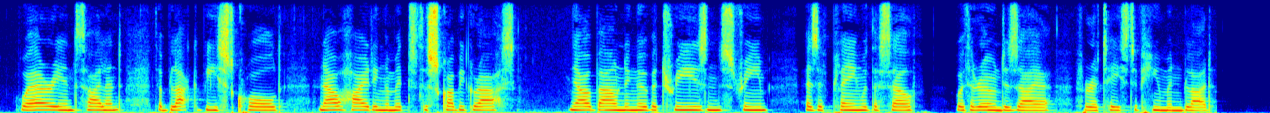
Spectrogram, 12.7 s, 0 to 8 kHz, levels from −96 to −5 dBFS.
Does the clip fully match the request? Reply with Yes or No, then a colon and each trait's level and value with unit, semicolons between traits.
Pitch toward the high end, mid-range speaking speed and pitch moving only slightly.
Yes: high, 235 Hz; average, 160 wpm; narrow, 1.1 semitones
